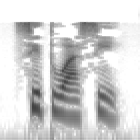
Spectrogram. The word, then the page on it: situasi: Indonesian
